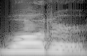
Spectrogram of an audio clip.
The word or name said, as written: water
